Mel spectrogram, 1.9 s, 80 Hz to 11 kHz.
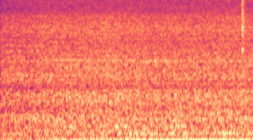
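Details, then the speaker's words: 2007 Lexus RX 350 with 211,889 miles at an auction yard in freezing, windy weather: the engine settles into a steady low idle rumble with no knocks, misses or surging, and runs great. Normal idle. "That's what I'm talking about. Man, it runs great."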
